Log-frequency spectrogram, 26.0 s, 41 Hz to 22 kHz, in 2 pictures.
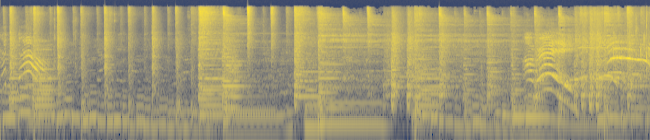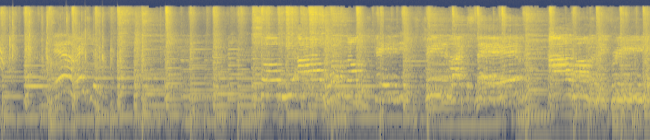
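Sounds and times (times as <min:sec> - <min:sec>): blues band playing: 0:00.0 - 0:26.0
long low bass notes: 0:00.0 - 0:26.0.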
